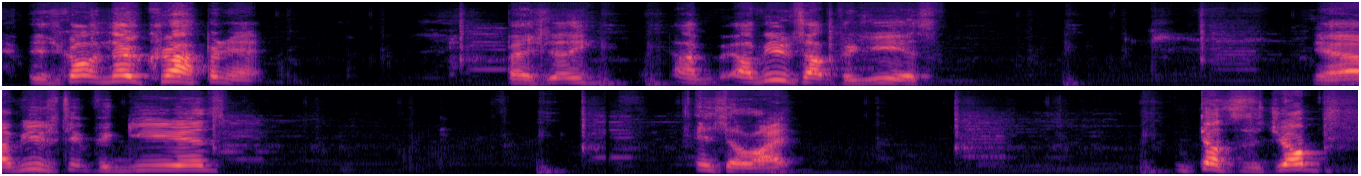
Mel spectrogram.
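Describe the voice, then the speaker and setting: A man with a high voice talks at a fairly slow pace, leaving long, frequent pauses. His loudness swings widely and his pitch varies in an ordinary way, with music playing behind him. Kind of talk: casual, conversational.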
